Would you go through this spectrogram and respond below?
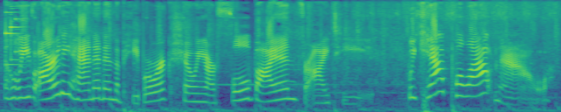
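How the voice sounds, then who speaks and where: A woman's voice: high voice, big pitch swings, normal speed, sharp tone, heavily acted. A woman acting a flustered, defensive businesswoman in an anime-style manga dub. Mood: panicked. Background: music.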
